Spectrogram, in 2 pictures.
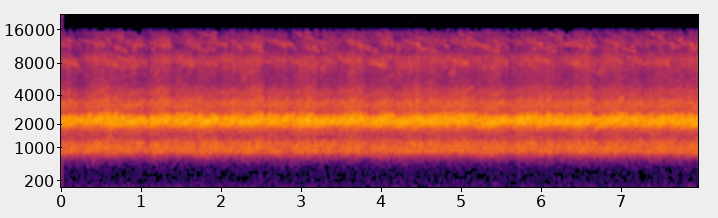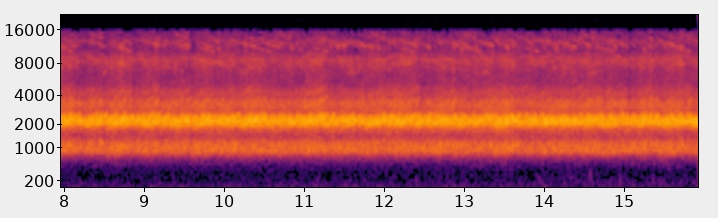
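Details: Steady massed song of frogs from a pasture pond, recorded with a Zoom device; countless overlapping trills merge into a continuous shimmering drone that never pauses or fades.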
